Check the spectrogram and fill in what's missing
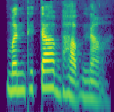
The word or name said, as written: मंथिता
